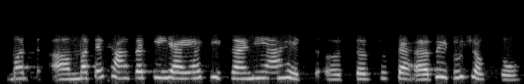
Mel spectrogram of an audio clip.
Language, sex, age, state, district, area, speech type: Marathi, female, 30-45, Maharashtra, Pune, urban, conversation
